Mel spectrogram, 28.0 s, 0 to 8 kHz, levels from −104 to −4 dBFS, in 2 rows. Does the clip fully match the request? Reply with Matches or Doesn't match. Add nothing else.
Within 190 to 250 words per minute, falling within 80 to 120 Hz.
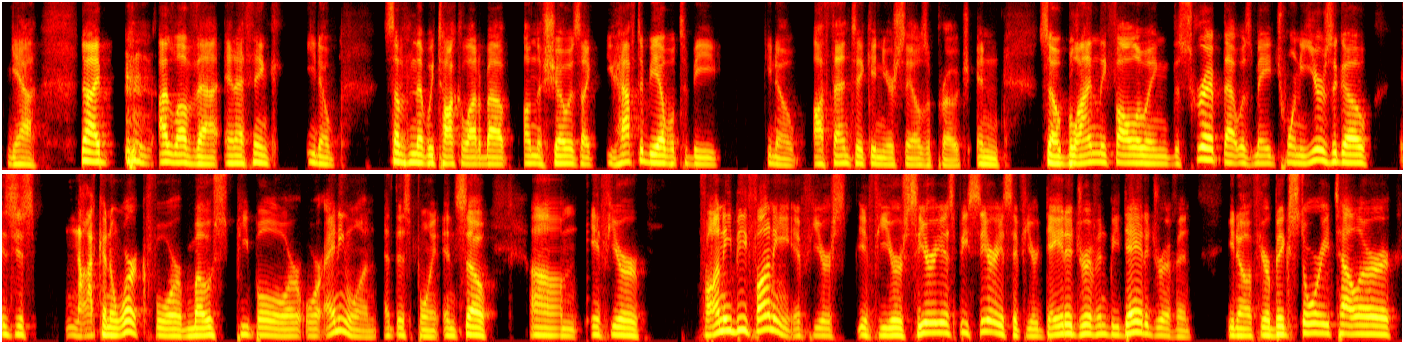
Doesn't match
